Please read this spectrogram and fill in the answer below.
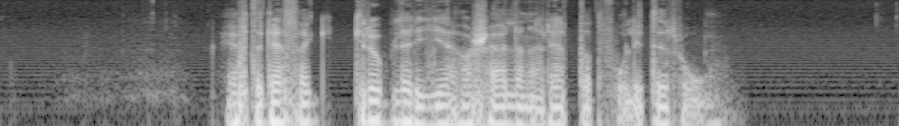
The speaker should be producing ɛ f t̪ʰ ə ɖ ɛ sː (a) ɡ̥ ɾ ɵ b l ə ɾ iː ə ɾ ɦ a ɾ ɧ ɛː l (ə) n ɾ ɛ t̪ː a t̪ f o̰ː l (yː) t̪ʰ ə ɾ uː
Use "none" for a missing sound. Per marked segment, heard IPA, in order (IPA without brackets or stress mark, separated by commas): a, ə, iː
